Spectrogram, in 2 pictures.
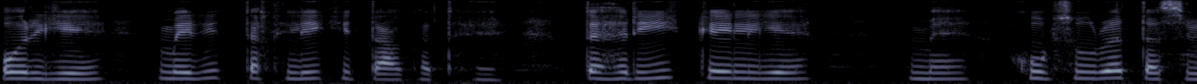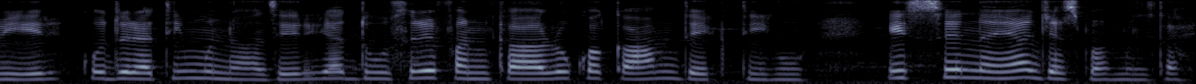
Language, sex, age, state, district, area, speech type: Urdu, female, 18-30, Delhi, North East Delhi, urban, spontaneous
